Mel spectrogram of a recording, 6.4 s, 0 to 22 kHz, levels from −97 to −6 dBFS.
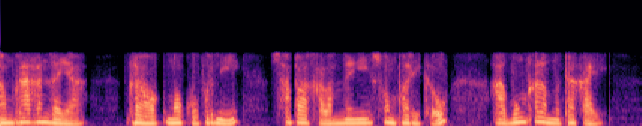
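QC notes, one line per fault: throughout: G.723.1 codec, heavy low-rate coding that fits about 6.3 kbit/s cuts everything above 3.8 kHz, leaving the speech muffled and hoarse with smeared consonants.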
